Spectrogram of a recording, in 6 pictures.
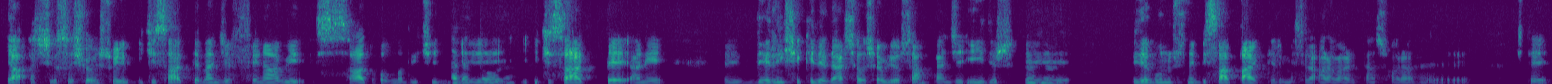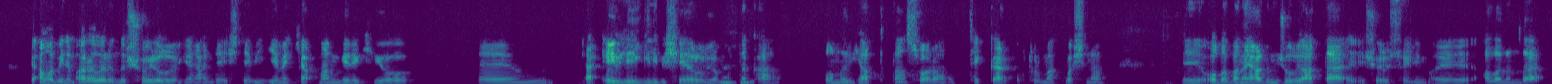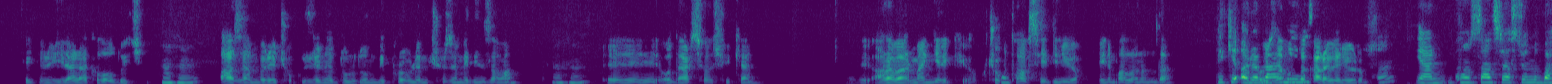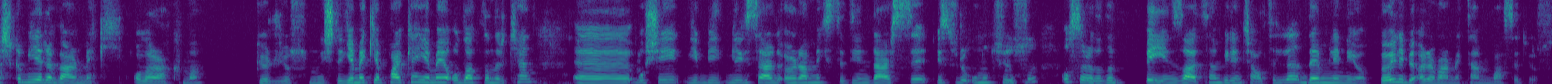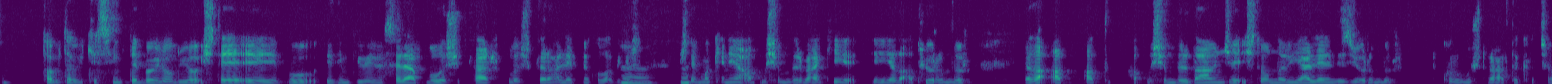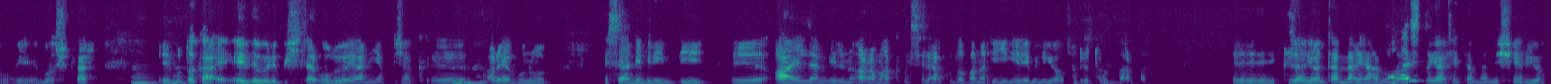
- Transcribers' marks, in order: static; other background noise; tapping; unintelligible speech; distorted speech; unintelligible speech
- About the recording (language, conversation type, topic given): Turkish, podcast, Ders çalışırken senin için en işe yarayan yöntemler hangileri?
